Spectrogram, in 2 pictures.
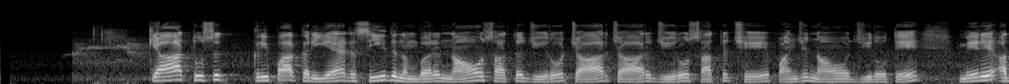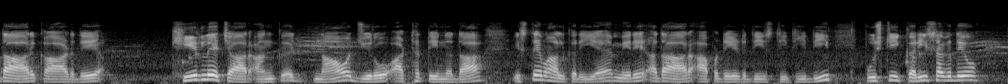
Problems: none marked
